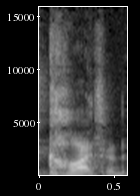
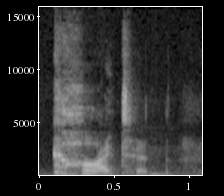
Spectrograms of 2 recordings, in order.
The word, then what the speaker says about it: chitin: It's chitin. People who say chitin, you need to be flogged with like they really hoses. Chit you off, do they? They really give me the chits. Yeah. I now pronounce it chitin.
